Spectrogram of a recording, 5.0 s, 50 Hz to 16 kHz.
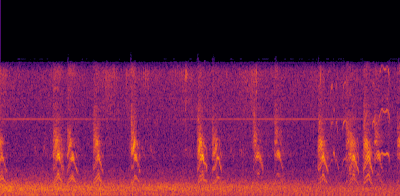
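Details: Eagles at a nest in Decorah on 30 March 2015, where two eaglets were startled by their mother's outburst; quick chirping notes in short clusters, about three per second, over steady low rumbling background noise.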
